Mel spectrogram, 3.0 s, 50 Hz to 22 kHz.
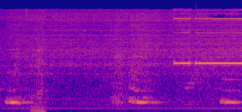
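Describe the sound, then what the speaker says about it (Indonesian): A multimeter continuity buzzer sounds as its probes are shorted while testing the motor wires of a dead electric fan: a few short electronic beeps followed by a steady, thin high-pitched tone, close and clear. "Kalau kita short, nah dia akan nilainya 0 tapi ada buzzernya, ada bunyinya."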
